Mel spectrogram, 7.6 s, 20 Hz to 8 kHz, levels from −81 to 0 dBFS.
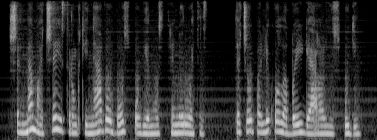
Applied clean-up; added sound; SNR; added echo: neural separator model SepFormer DNS4.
